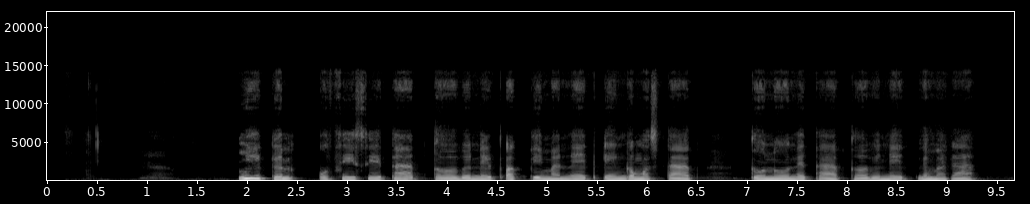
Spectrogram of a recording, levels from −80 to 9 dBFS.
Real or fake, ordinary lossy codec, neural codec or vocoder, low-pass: fake; none; codec, 32 kHz, 1.9 kbps, SNAC; 14.4 kHz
